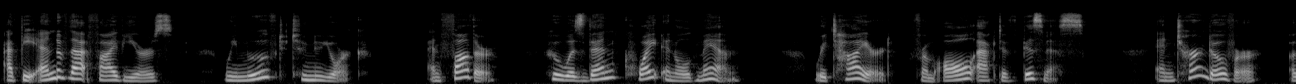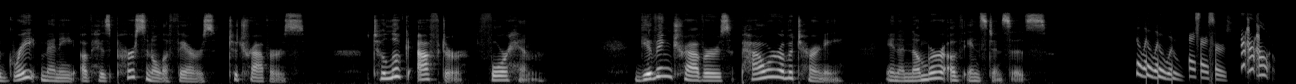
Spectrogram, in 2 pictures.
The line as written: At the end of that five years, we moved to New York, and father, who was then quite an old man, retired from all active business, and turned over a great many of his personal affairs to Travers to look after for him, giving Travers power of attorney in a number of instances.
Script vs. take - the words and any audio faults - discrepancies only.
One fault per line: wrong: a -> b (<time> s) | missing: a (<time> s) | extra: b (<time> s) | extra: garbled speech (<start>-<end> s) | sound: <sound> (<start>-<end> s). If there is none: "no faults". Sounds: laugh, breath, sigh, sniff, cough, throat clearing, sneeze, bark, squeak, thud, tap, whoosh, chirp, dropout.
sound: chirp (24.3-25.7 s)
